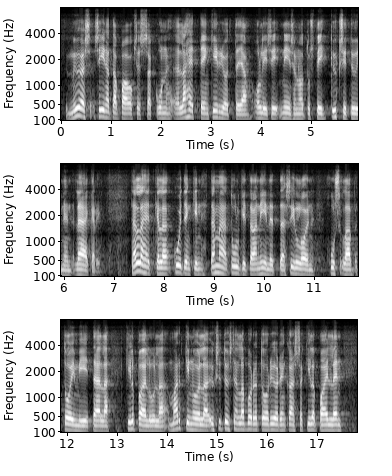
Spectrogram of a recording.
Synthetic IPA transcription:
myøssiːnæt̪ɑpɑuksesːɑkunlæhet̪ːeːŋkirjoit̪ːɑjɑolisiniːnsɑnot̪ust̪iyksit̪yinenlæːkærḭ | t̪ælːæhet̪kelːækuit̪eŋkint̪æmæt̪ulkit̪ɑːnniːnet̪ːæsilːoin | huslɑbt̪oimiːt̪æːlːæ | kilpɑiluilːɑmɑrkːinoilːɑyksit̪yist̪elɑborɑt̪oːrioideŋkɑnsːɑkilpɑilːen

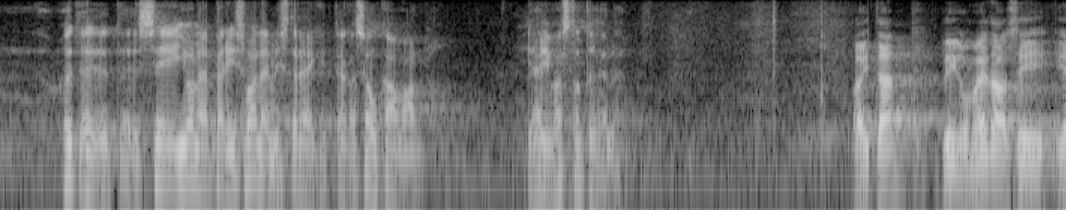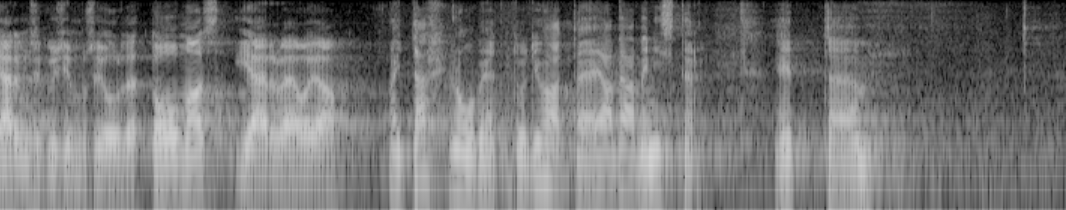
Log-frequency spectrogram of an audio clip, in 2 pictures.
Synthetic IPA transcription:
mɤt̪ːet̪ːse̞ːjo̞lepæɾisvɑle̞mist̪ræ̰ːkit̪ːˑeɡ̥ɑse̞o̞ŋkɑvɑ̰l | jɑejvɑst̪ɑt̪ɤe̞̰le | ɑjt̪ːæhliːɡ̥umee̞d̪̥ɑsijæɾɡ̥mise̞kysʲimusejuːɾd̪̥et̪o̞ːmɑsjærveo̞jɑ | ɑjt̪ːˑæhluɡube̞ːt̪ːˑud̪̥juɦɑt̪ːˑɑjɑeɑpeɑminist̪eɾet̪ː

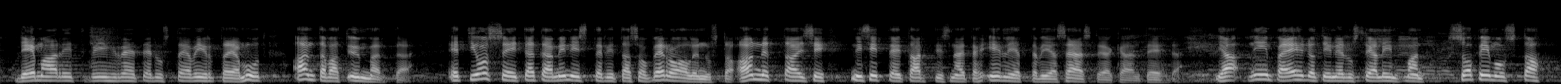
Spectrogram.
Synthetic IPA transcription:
demɑrit̪ʋihreːt̪edust̪ɑjɑʋirt̪ɑjɑmuːt̪ʔɑnt̪ɑʋɑt̪ymːært̪æ̰ː | ʔet̪josːeit̪æt̪æminist̪erit̪ɑsoʋʋeroɑlːenːust̪ɑ̰ʔɑnːet̪ːɑisinisit̪ːeit̪ɑrt̪ːisnæit̪æirjet̪ːæʋiæsæːst̪øjæ̰kæ̰ːnt̪ehdæ̰jɑniːmpæehdot̪inedust̪ɑjɑlint̪mɑnsopimust̪ɑ

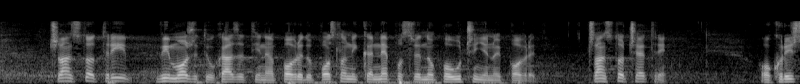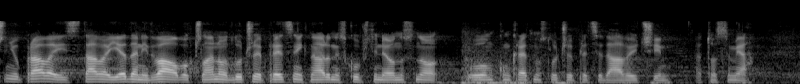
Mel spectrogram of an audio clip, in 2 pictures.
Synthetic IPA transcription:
t͡ʃlˠaːnst̪o̞ːt̪ɾiːʋiːmo̞ʒe̞t̪e̞ukaːzat̪inapo̞ʋɾe̞d̪upo̞slˠoʋnikanepo̞sɾe̞d̪nopo̞ut͡ʃiɲe̞no̞jpo̞ʋɾḛd̪i̥ | t͡ʃlˠaːnst̪o̞ːt͡ʃet̪ɾḭ | o̰ko̞ɾiʃt͡ɕeɲupɾaːʋaist̪aʋajed̪anid̪ʋaːo̞ʋo̞ɡt͡ʃlˠaːnao̞d̪lˠut͡ʃuje̞pɾet̪sjed̪niknaːɾo̞d̪ne̞skupʃt̪ine̞o̞d̪no̞sno̞uoʋo̞mko̞ŋkɾe̞t̪nomslˠut͡ʃajupɾet̪sje̞d̪aːʋajut͡ɕi | at̪o̞ːsamjaː

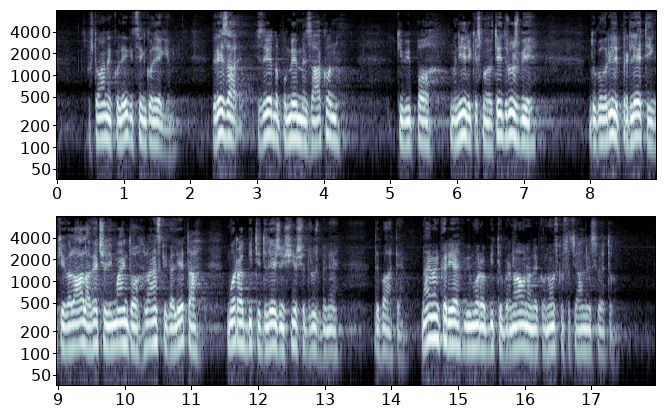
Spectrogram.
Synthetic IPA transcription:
spɔʃt̪ɔʋaːnɛkɔleːɡit̪ɛiŋkɔleːɡi | ɡɾeːzaizɾeːd̪nɔpɔmẽmbənzaːkɔn | kibipɔmaniːɾikismɔjɛwt̪ɛjd̪ɾuːʒbi | d̪ɔɡɔʋɔɾiːlipɾɛd̪leːt̪iːŋkijɛʋɛlaːlaʋɛt͡ʃalimand̪ɔlanskɛɡaleːt̪amoːɾawbit̪id̪ɛleːʒɛnʃiɾʃɛd̪ɾuːʒbɛnɛd̪ɛbaːt̪ɛ | najmankaɾjɛbimoːɾawbit̪iɔbɾawnaːʋananaɛkɔnõmskɔsɔt̪sijalnɛmsʋɛːt̪u

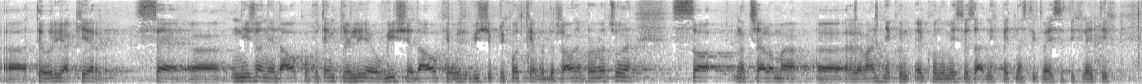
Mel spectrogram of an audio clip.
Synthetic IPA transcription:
t̪ɛoɾiːjakʰjeɾ | sɛəniʒanjɛd̪awkowpot̪empɾɛlijɛwʋiʃjɛd̪awkɛwʋiʃjɛpɾixoːt̪kɛʋəd̪əɾʒawnɛpɾoɾat͡ʃunɛ | sɔnat͡ʃɛːlɔma | ɾɛlɛʋant̪niɛkʰonɔmist̪iwzaːd̪nixpeːt̪najst̪iɣd̪ʋajsɛt̪ixleːt̪ix

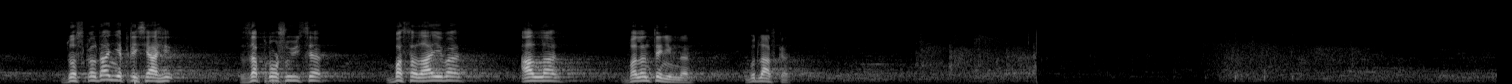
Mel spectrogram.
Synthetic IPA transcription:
d̪ɔsklˠɐd̪anʲjɐpɾʲɪsʲaɦɪ | zɐpɾɔʃʊjʊt͡sʲːɐ | bɐsɐlˠajɪʋɐ | ɑlˠːɐ | ʋɐlˠɛnt̪ɪnʲiʋnɐbʊd̪lˠɑskɐ̰

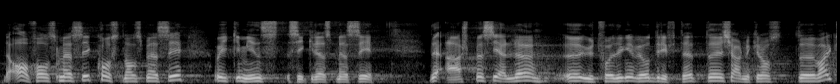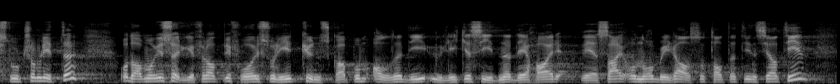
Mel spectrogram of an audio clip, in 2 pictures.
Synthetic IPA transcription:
d̪ɛ̰æ̰ɾɑːʋfɑlsmɛsːɪkʰɔst̪nɑd̪smɛsːɪʔɔɪkːəmɪnst̪sɪkːəɾhɛːt̪smɛsːɪ | d̪ɛʔæʂpɛsɪɛlːəʉːt̪fɔɾd̪ɾɪŋəɾʋɛɔd̪ɾɪft̪əɛt̪çæːɳəkʰɾɑft̪ʋæɾkst̪uːʈsɔmliːt̪ə | ʔɔd̪ɑːmɔʋɪsœɾɡəfɔɾɑt̪ʋɪfoːɾsʊliːd̪kʰʉnskɑːpɔmɑlːəd̪ɪʔʉːliːkəsiːd̪ənəd̪ɛɦɑɾʋɛsæɪɔnoːblɪɖɛɑlsɔt̪ʰɑt̪ːɛt̪ɪnɪsɪɑt̪ʰiːʋ

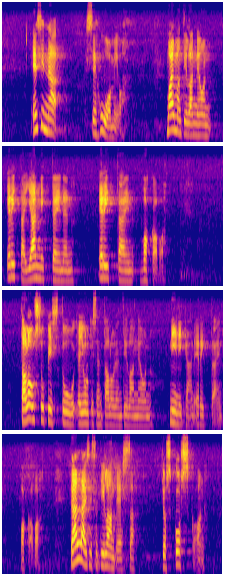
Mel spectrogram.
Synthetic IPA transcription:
ʔe̞nsinːæ | seɦuomḭo̰ | mɑilmɑnt̪ilɑnːeoneɾit̪ːæijjænːit̪ːeinen | ʔeɾit̪ːæinʋɑkɑ̰ʋɑ̰ | t̪ɑlousːupist̪uːjɑ̰julkisent̪ɑloudent̪ilɑnːeon | niːnikæːnʔḛɾit̪ːæ̰in | ʋɑkɑ̰ʋɑ̰t̪ælːæisesːæt̪ilɑnt̪eːsːɑ | josko̞skɑ̰ːn

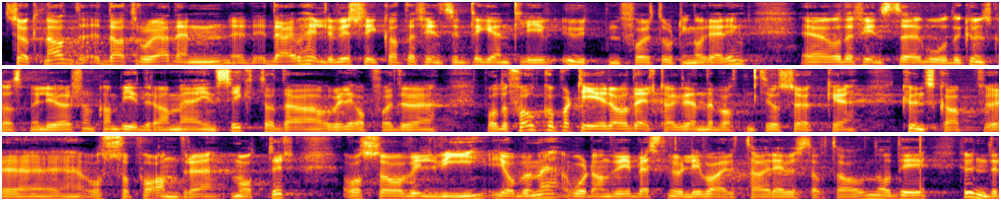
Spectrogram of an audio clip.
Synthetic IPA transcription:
søːknɑd̪d̪ɑt̪ʰɾuːɾjæɪd̪ɛnd̪ɛæɾjʊɦɛld̪ɪʋiːsʂɭiːkɑt̪̚d̪ɛfɪnsɪnt̪əlɪɡɛnt̪liːʋʉːt̪n̩fɔɾst̪uːɾʈɪŋːɔʋɾɛjeːɾɪŋ | ɔd̪ɛfɪnsɡuːd̪əkʉnskɑːpsmɪljøːəʂɔmkʰɑnbiːd̪ɾɑːmɛɪnsɪkt̪ɔd̪ɑʋɪljæɔpːfɔɾd̪ɾə | b̥oːd̪əfɔlkɔpɑʈiːəɾɔd̪eːlt̪ʰɑːɡəɾd̪ɛnd̪ɛbɑt̪ːn̩t̪ʰɪlɔsøːkə | kʰʉnskɑːp | ɔ̰sːɔpʰɔʔɑnd̪ɾəmoːt̪əɾ | ʔɔsɔʋɪlʋɪjɔbːəmɛʋʊɖɑnʋɪbɛst̪mʉːlɪɪʋɑːɾət̪ʰɑːɾɛʋɪst̪ɑːʋt̪ʰɑːlənɔd̪ɪ | hʉnd̪ɾ

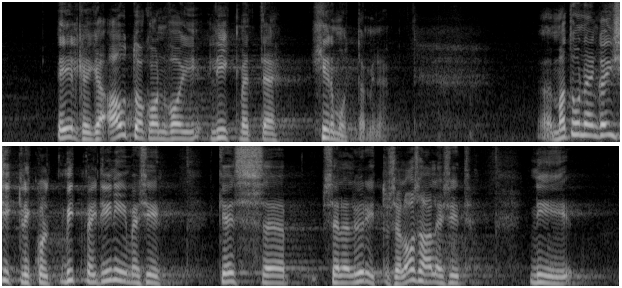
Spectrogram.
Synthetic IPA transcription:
e̞ːlkɤjɡ̥e̞ʔɑwt̪ːˑo̞ko̞nvo̞jliːkme̞t̪ːe̞ | hirmut̪ˑːɑ̰mḭnḛ | mɑt̪unːe̞nkɑisʲiklikːult̪ˑmit̪me̞jd̪inime̞sʲi | ke̞s | se̞lːe̞lyɾit̪ːˑuse̞lo̞sɑle̞s̬ʲid̪̥ | niː

